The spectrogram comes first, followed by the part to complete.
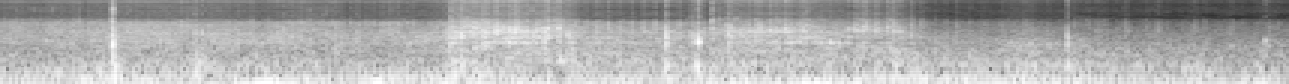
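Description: Die-cast Hot Wheels car rolling along plastic Hot Wheels track: a quiet rolling rumble with a few light clicks.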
